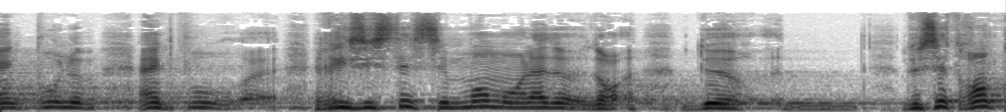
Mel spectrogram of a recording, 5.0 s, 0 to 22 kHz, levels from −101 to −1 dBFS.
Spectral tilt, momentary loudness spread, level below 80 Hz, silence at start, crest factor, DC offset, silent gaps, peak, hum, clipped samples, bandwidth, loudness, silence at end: -5 dB/octave; 15 LU; -56 dBFS; 0 s; 14 dB; under 0.1%; none; 0 dBFS; none; under 0.1%; 13.5 kHz; -16 LUFS; 0 s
